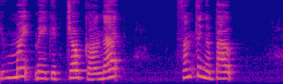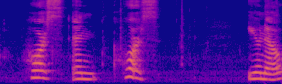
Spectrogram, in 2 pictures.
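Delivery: extremely small, tiny, high voice, close by. Reading a story, a voice speaks close to her ear: extremely small voice. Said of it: "an extremely small voice".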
